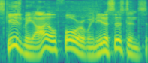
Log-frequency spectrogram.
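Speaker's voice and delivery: goofy put-on store-intercom announcer voice. Recalling how he talked over walkie-talkies, the speaker does his stupid radio voice. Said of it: "I would talk like that over the walkie talkies".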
